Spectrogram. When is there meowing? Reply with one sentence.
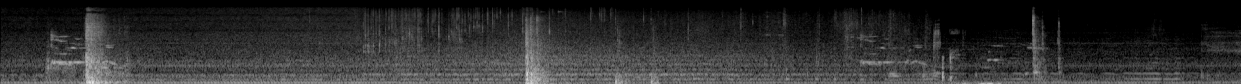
The meowing can be heard from 0.5 to 1.2 s and from 8.6 to 10.4 s.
